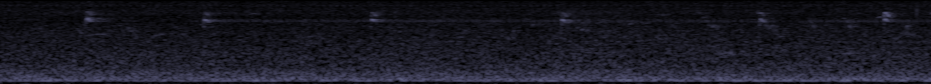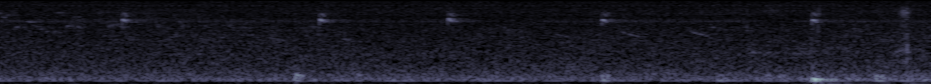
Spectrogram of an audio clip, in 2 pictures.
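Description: Faint bird chirping: a short high note about once a second over a steady low background rumble. A single thump near the end.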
